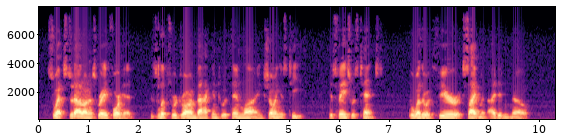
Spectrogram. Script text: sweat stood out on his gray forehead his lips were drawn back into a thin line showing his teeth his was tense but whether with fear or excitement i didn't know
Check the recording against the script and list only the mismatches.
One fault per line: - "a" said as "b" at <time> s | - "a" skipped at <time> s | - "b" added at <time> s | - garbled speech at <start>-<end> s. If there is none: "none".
- "face" added at 5.9 s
